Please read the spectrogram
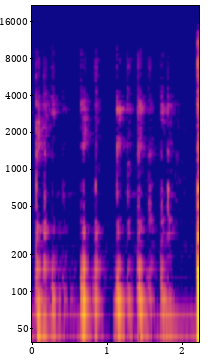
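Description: Computer keyboard keystrokes: about half a dozen separate, irregularly spaced key taps as number values are typed in.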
